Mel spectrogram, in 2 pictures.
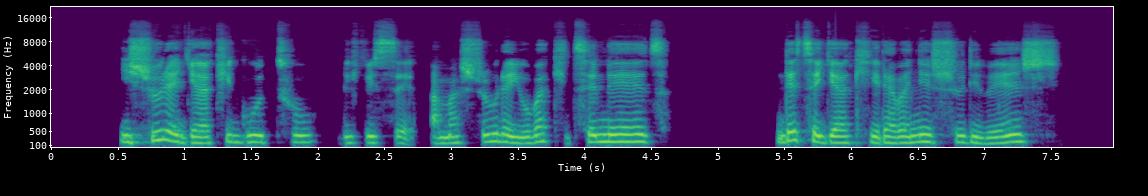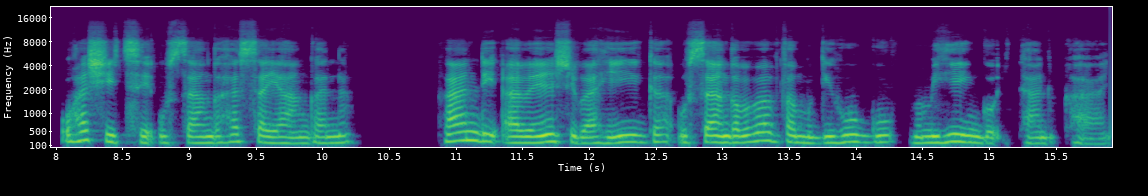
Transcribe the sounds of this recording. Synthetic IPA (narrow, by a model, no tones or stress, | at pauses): iʃuːɾe̞ɾɟaːkʰiɡutʰu | ɾifise̞amaʃuːɾe̞juːβakʰit͡se̞ne̞ːzḁ | nde̞t͡se̞ɾɟaːkʰiːɾaβaɲe̞ːʃuːɾiβe̞ːnʃi̥ | uɦaʃit͡se̞ʔusaːŋɡaɦasajaːŋɡana | kaːndiʔaβe̞ːnʃiβaɦiːɡaʔusaːŋɡaβaβavamuɡiɦuɡumumiɦiːŋɡo̞ʔitʰaːndukʰaɲe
